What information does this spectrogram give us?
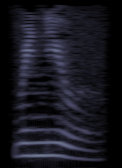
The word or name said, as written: renewal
